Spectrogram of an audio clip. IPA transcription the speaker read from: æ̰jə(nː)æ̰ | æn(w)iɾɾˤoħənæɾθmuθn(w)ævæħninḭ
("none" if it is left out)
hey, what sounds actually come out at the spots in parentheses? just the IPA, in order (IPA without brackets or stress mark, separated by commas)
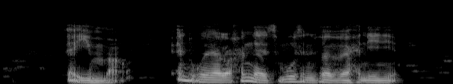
mː, w, v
